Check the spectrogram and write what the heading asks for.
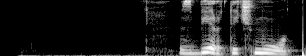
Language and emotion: Russian, angry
